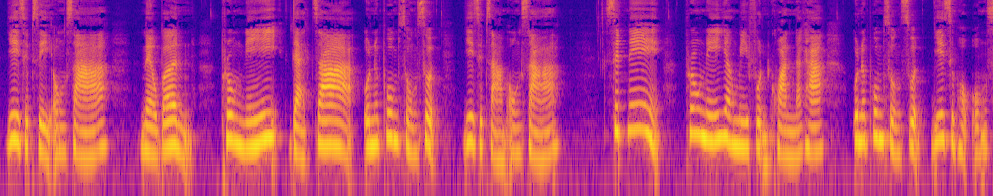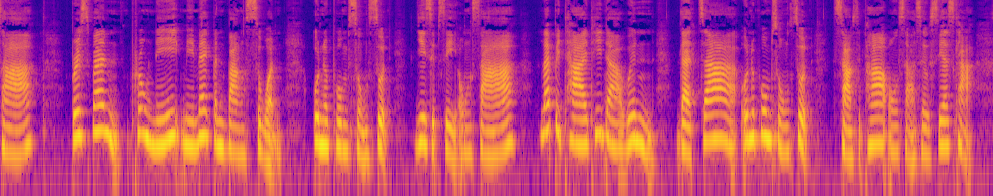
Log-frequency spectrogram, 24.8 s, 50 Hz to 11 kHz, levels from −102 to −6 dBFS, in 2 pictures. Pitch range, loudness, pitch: 175-235 Hz, -22 LUFS, 205 Hz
